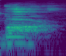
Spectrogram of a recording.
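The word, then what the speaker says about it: בר: And that consists of two consonants of the B and the R sound, and cannot be pronounced without a vowel in between them. So if you take the B and the R sound, you're going to get bar.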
